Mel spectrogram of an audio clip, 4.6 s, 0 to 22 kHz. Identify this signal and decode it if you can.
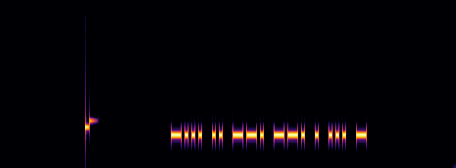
Morse code, heard as a keyed tone, about 36 wpm, 700 Hz. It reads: BIGGEST
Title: Sets of 4 Words - New Word Drill - 35wpm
